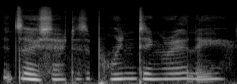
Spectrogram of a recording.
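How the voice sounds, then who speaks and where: A woman playing a possessive, condescending evil warrior queen who dotes on her spouse, speaking in soft, breathy half-whispers in a medieval ASMR roleplay. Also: high-pitched, little pitch movement, heavily acted. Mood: disappointed, reproachful. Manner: slow, regal, formal phrasing with sighs.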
